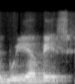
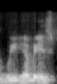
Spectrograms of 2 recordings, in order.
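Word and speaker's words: bouillabaisse: अब इसका correct answer है वो है बुया बेस। इसकी स्पेलिंग आप देख लीजिए, प्रोनाउंसिएशन थोड़ा अलग है इसका, बुया बेस बोलते हैं।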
